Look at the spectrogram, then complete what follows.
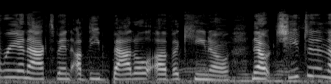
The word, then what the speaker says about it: Aquino: And well, apparently in Italian it's Aquino. Aquino. I do not speak Italian, but that's what they're telling me now.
